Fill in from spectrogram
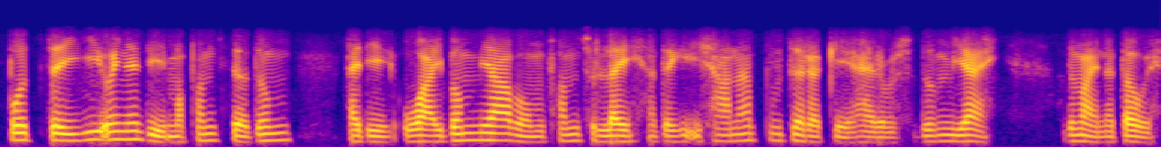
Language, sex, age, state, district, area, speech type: Manipuri, male, 18-30, Manipur, Kakching, rural, conversation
